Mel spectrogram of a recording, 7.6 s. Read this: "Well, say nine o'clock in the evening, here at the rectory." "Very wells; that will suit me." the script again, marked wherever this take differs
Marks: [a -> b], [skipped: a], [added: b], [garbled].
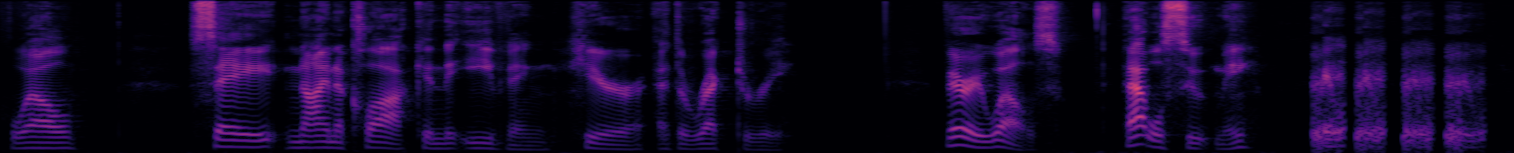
"Well, say nine o'clock in the evening, here at the rectory." "Very wells; that will suit me."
